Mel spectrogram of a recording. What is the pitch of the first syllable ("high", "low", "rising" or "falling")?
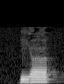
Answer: high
